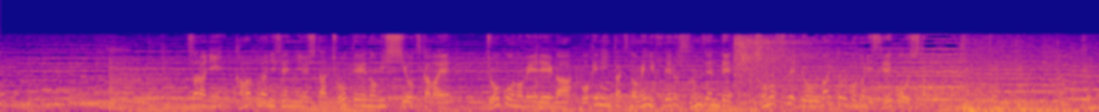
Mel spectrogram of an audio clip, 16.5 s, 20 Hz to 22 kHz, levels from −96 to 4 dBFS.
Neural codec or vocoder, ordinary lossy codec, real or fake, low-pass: none; MP3, 48 kbps; real; 7.2 kHz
